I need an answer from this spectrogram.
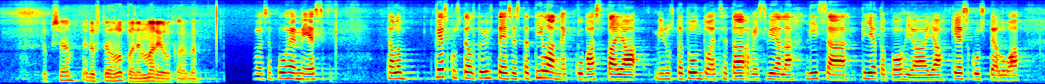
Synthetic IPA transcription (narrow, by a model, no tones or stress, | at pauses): t̪oksiɑedust̪ɑjɑhlupɑinemːmɑrjulkɑːhyʋæ | ʋoisɑpuhemːies | t̪æːlːomke̞skust̪elt̪uyht̪eisest̪æt̪ilɑnːekːuʋɑst̪ɑjɑminust̪ɑt̪unt̪uet̪set̪ɑrʋisʋielælisæːt̪iet̪opohjɑːjɑke̞skust̪eluɑ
